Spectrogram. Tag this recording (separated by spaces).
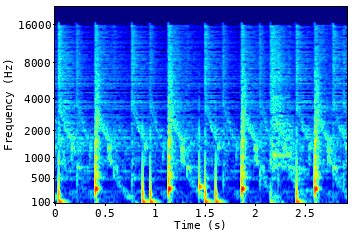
amen drumloop light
